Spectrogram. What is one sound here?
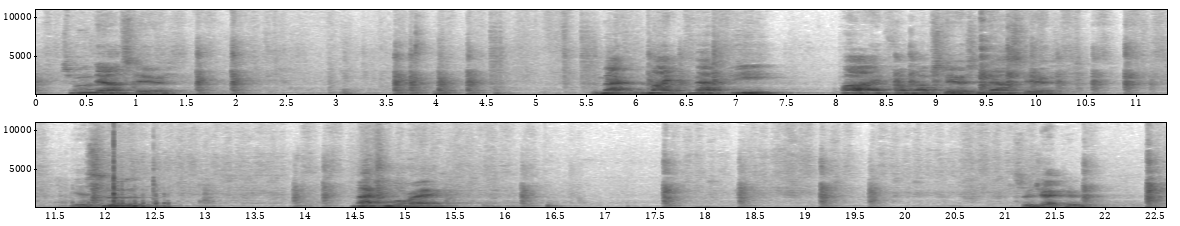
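An elderly man speaks calmly, as if lecturing, in a room with some echo.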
